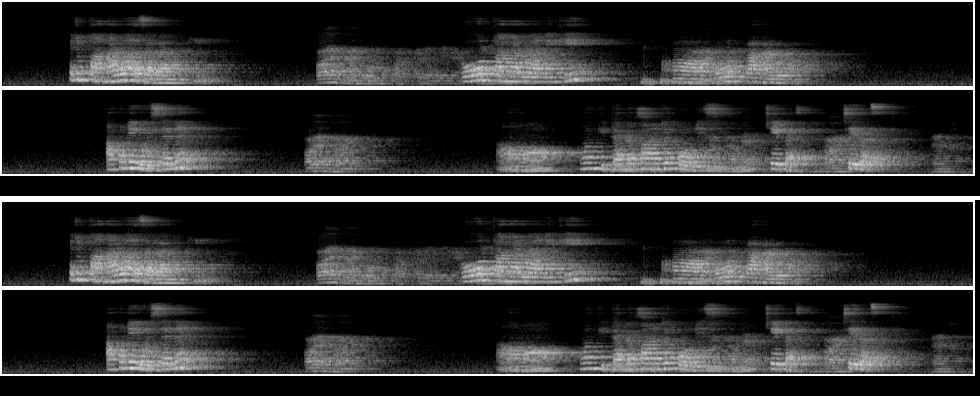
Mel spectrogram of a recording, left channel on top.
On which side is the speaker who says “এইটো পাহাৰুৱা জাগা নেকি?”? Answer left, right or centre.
Right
